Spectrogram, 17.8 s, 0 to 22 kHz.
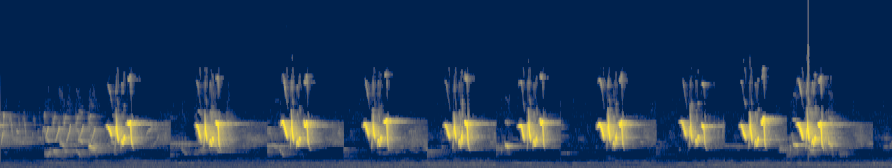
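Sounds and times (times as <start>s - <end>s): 
Indian oriental magpie-robin whistling: 0.9s - 2.9s, 3.9s - 4.6s, 5.5s - 6.4s, 7.3s - 8.0s, 8.9s - 11.1s, 11.9s - 12.8s, 13.6s - 16.9s.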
